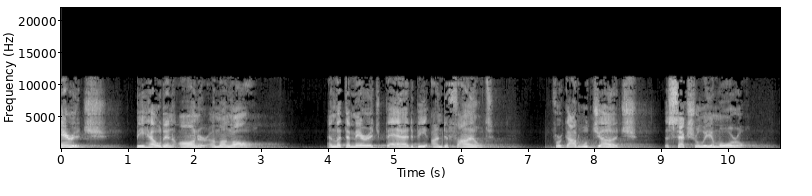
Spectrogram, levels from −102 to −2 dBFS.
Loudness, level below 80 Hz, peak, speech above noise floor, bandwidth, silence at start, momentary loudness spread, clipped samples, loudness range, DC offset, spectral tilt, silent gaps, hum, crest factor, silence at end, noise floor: -20 LUFS; -62 dBFS; -4 dBFS; 50 dB; 11.5 kHz; 0 s; 10 LU; under 0.1%; 2 LU; under 0.1%; -4 dB/octave; none; none; 18 dB; 0.35 s; -69 dBFS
